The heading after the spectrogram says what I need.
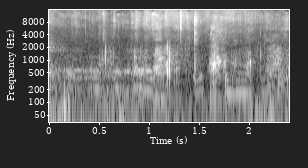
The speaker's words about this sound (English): oh, another dog behind the behind the fence growling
